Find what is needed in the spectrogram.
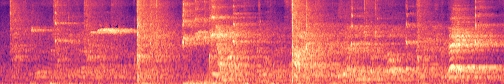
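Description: Badminton rally: several sharp racket strikes on the shuttlecock, about three, six and nine seconds in, with sneakers squeaking on the court floor, echoing in a large hall.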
